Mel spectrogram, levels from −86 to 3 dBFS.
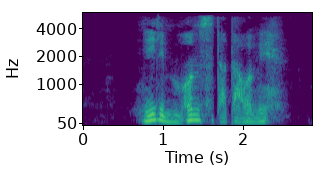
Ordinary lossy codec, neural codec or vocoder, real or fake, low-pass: AAC, 24 kbps; none; real; 5.4 kHz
